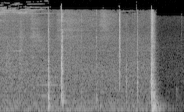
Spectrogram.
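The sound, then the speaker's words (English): A car door unlatches with a couple of sharp clicks, some lighter rattles follow, then the door shuts with a loud, solid thunk that fades out. No one speaks. “Here's my car. I must have circled back to it without thinking. Might as well get in, eh?”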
